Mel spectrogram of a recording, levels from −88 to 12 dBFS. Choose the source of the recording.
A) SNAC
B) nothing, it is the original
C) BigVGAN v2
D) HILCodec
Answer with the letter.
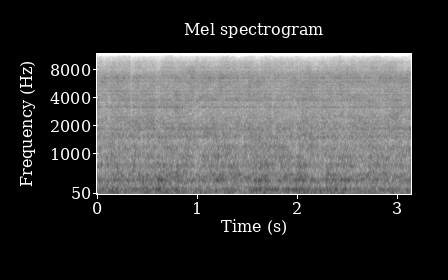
D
